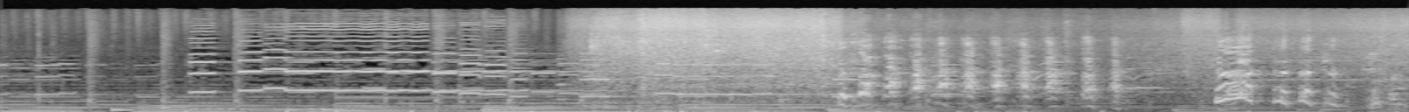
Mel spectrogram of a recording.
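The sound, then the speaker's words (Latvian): Water hits hot sauna stones in a sauna in Finland with a loud, broad hiss that flares for a couple of seconds, then breaks into crackling, fizzing pulses. Steady tonal, music-like sounds come before it. “Patreiz mēs atrodamies Somijā un raidījuma stācijā šoreiz no saunas.”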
